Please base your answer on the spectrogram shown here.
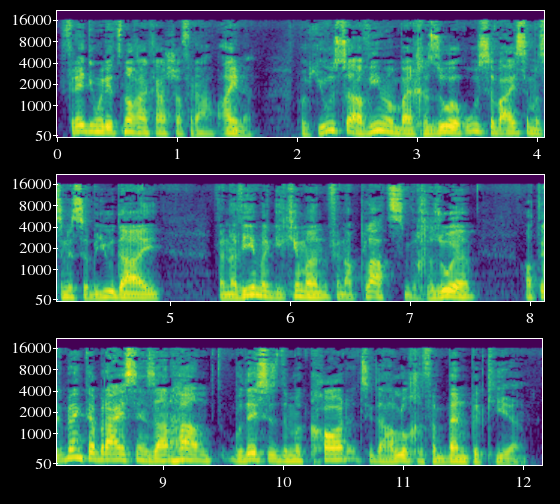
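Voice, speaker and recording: A man's voice: on the high side, lively intonation, fairly quick, slightly rough. A man giving a Talmud study lecture, with a sing-song cadence that rises and drops on each phrase. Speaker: Talmud teacher.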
